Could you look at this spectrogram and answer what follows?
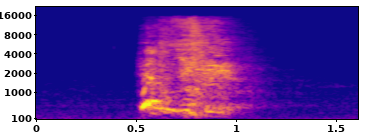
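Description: A single sharp, explosive sneeze with a quick catch of breath before it.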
